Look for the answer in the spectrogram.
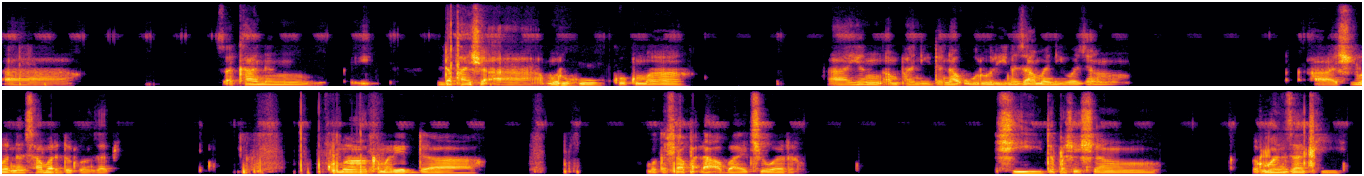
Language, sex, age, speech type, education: Hausa, male, 30-45, spontaneous, primary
